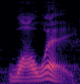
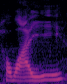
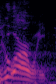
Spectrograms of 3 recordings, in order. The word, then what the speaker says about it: Huawei: at the end is the pronunciation of huawei the thing on your lanyards is huawei not hawaii not some other term it's a company name it comes out of china fairly easy to pronounce but who are we so when we uh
